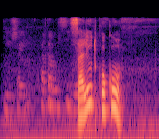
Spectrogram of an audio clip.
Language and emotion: Russian, positive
